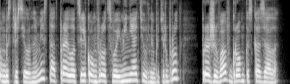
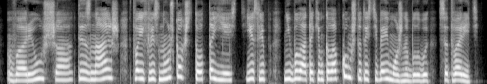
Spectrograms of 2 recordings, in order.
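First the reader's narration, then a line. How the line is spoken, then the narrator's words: Affected mimicking voice. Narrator (Russian): пытаясь изобразить Инну, жеманным голосом произнесла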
